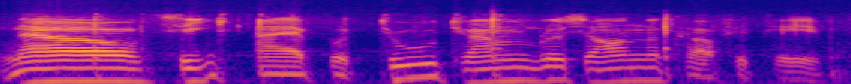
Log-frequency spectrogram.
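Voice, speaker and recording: An actor playing a sly older husband who coos softly and chuckles while poisoning his wife, in 1940s radio drama acting on a dull old broadcast recording. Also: medium pitch, expressive, slow, background noise. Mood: cooing. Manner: soft and wheedling, chuckling, quietly menacing.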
